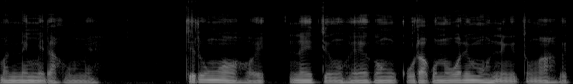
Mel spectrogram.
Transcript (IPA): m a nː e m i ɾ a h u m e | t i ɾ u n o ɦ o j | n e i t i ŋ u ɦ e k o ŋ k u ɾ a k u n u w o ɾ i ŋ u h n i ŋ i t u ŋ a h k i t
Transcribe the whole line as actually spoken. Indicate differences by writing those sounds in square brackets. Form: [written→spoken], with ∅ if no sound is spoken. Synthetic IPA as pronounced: m a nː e m i ɾ a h u m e | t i ɾ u [n→ŋ] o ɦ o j | n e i t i ŋ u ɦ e k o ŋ k u ɾ a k u n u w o ɾ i [ŋ→m] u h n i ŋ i t u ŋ a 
